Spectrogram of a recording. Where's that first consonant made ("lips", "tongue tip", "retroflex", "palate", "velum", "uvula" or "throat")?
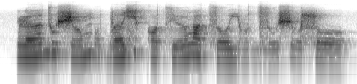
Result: retroflex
